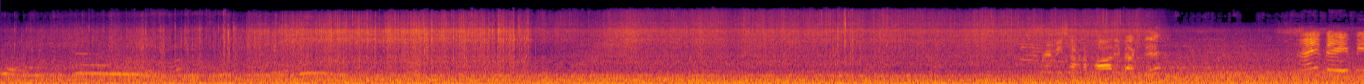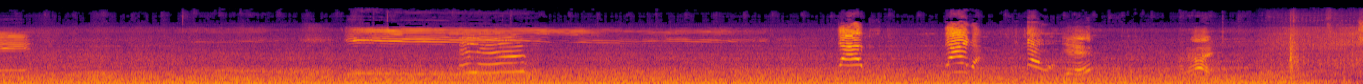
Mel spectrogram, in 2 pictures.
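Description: Steady road and tyre noise inside a moving car's cabin on a wet dirt road, with a hiss of rain on the windscreen that stops suddenly about eleven seconds in. In the second half a baby gives several short high-pitched squeals and babbles.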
